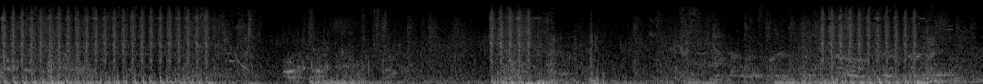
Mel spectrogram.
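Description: Hip-fired gunfire in the Destiny 2 video game comes in loud, rapid, continuous bursts, broken by a couple of brief pauses, with other game effects mixed underneath.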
